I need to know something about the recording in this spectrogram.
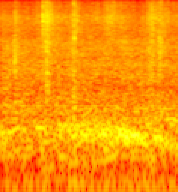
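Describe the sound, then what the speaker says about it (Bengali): A pair of large blue bar exhibition pigeons cooing, soft repeated low throaty coos close by, with faint background noise and no talking. "ব্লুবার এক্সিবিশন কবুতর দেখাচ্ছি আপনাদেরকে, বিশাল সাইজের।"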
